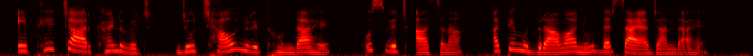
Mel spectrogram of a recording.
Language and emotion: Punjabi, neutral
